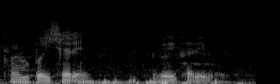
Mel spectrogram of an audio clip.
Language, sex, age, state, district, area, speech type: Odia, male, 30-45, Odisha, Nabarangpur, urban, spontaneous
